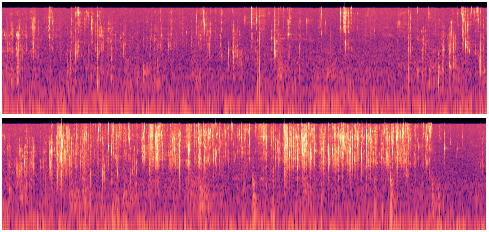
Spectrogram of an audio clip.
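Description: Close-miked chewing of jajangmyeon (black bean noodles in thick sauce): sparse wet mouth clicks, becoming louder and denser about ten seconds in and again near the end.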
